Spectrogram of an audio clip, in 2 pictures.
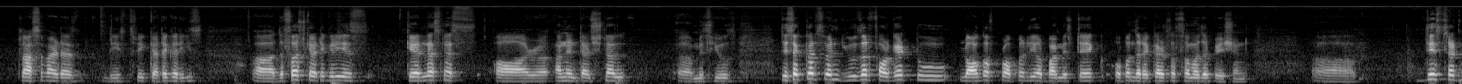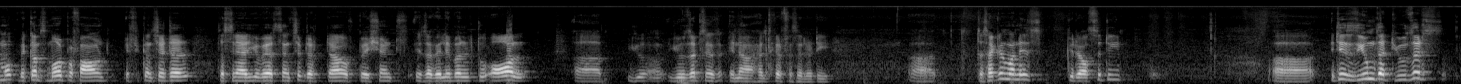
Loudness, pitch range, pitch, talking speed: -21 LUFS, 160-215 Hz, 175 Hz, 150 wpm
